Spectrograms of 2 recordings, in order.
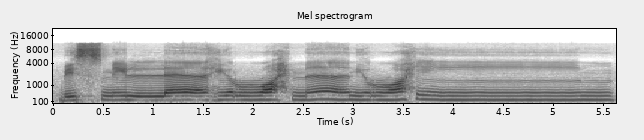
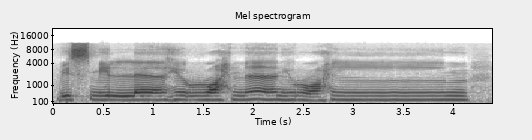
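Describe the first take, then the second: First: It is recited slowly and calmly. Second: It is recited at a medium pace.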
